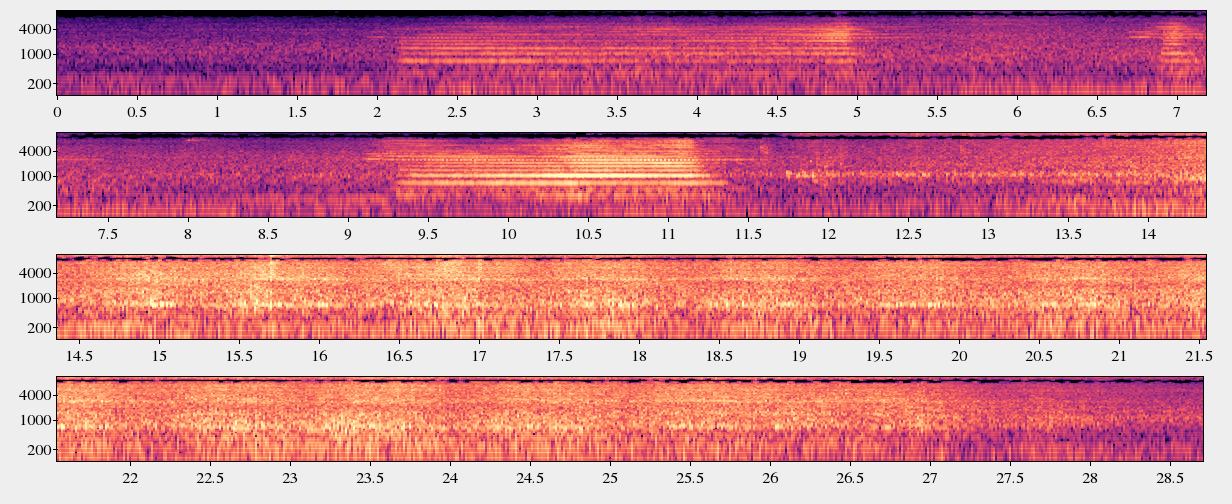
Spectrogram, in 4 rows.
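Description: Long Island Rail Road M7 electric train sounding its horn three times as it approaches: a long blast, a short one, then a louder long one. The train then runs past the platform with a loud rushing rumble of wheels on rail and a steady whine, which fades near the end.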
